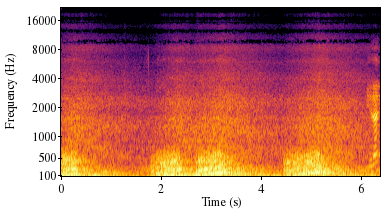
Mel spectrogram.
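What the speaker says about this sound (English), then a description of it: "Okay, Dan, if you want to give it a little rev" A 2021 Audi S4 3.0 TDI V6 diesel saloon revved at standstill, three loud throttle blips rising and falling in turn, close up with a deep rumbling exhaust note.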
